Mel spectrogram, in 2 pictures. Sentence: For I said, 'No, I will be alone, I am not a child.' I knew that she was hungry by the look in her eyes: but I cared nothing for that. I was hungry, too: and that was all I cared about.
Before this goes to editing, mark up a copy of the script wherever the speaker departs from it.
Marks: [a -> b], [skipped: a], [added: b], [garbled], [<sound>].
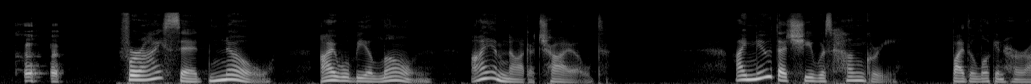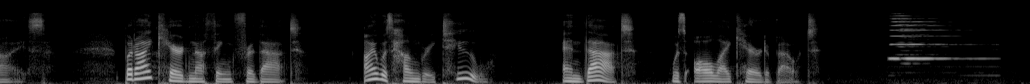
[laugh] For I said, 'No, I will be alone, I am not a child.' I knew that she was hungry by the look in her eyes: but I cared nothing for that. I was hungry, too: and that was all I cared about. [squeak]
